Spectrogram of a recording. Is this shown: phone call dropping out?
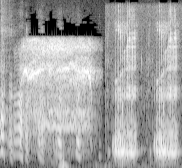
no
